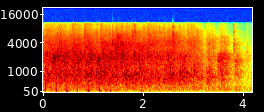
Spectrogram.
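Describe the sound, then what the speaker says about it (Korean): A church congregation applauding together during a service, a dense wash of many hands clapping that holds steady and then gradually fades out. "하나님께 영광의 박수 올려드립니다"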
